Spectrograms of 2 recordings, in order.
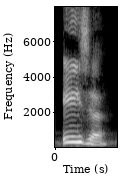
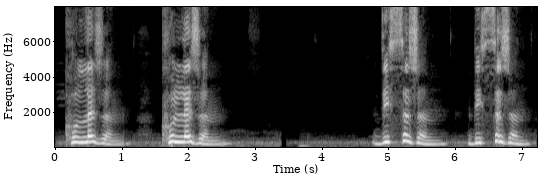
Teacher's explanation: وهو صوت الج ج وأحبال الصوتية فيه بتتحرك، أوكي، وهيجي في مقطع إيه أو إزاي اللي أنا أنطقه الج لما ألاقي اس اي. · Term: الجيم المعطشة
